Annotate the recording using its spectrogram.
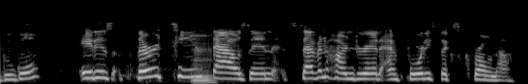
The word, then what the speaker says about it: krona: Wait, so how do you say it? Um your currency is krona? – Uh yeah, krona or or crowns either.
